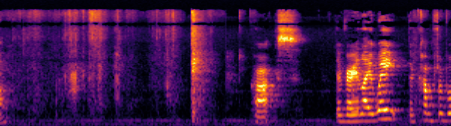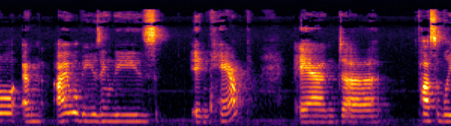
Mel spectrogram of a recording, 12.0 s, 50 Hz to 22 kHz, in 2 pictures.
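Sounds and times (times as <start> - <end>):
fabric hat rustling: 0.0 - 2.5.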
